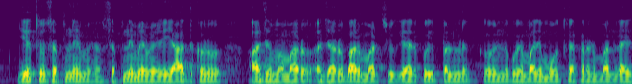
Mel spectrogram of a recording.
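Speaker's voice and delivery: ordinary delivery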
